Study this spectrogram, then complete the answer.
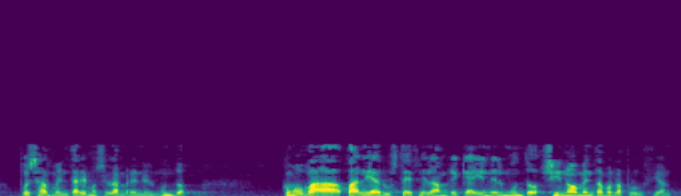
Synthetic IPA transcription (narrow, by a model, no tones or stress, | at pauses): pwe̞sawmẽ̞nt̪aɾe̞mo̞se̞lambɾe̞ne̞lmũnd̪o̞ | ko̞mo̞βapaljaɾust̪e̞θe̞lambɾe̞keaje̞ne̞lmũnd̪o̞sino̞awment̪amo̞zlapɾoðuθjo̞n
